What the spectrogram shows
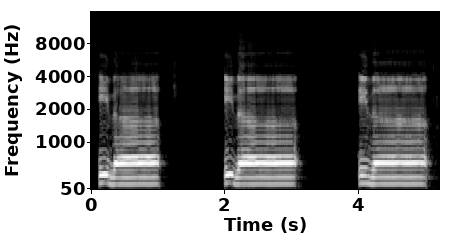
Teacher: জিহ্বার আগা সামনের উপরে দুই দাঁতের আগার সাথে লাগিয়ে উচ্চারণ করতে হয়। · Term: জাল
